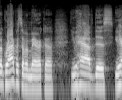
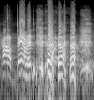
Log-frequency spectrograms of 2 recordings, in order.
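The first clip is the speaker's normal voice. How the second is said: mock dismay; 12 semitones higher, much slower than usual. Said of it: "You're like".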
